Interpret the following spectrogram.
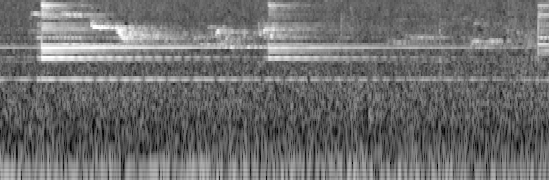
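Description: Near silence, with a faint chime-like ringing struck twice, about a third of a second in and again at two seconds, each ring fading slowly.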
